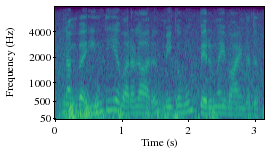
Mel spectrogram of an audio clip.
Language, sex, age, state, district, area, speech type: Tamil, female, 30-45, Tamil Nadu, Vellore, urban, spontaneous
